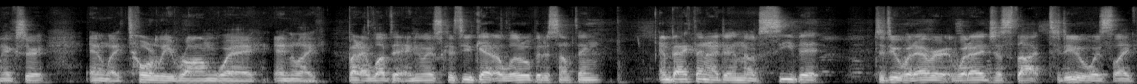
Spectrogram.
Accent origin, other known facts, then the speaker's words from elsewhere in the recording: Hawaii, United States; now in Portland, United States; I grew up in Hawaii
